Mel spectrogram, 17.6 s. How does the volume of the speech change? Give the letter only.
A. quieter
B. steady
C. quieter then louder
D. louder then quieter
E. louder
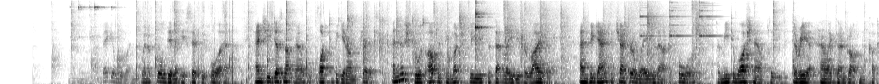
B.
